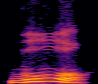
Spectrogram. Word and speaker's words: búho: acá tenemos dos sílabas búho y en este caso en búho existe lo que llamamos el hiato porque la h intermedio como la h es muda entonces la pronunciación no afecta a la unión o sea esa h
